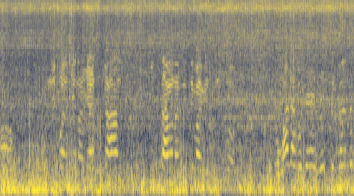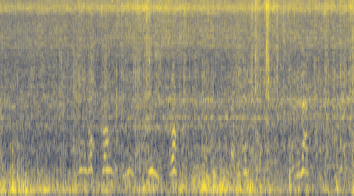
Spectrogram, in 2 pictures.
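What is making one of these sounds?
Wind rumbles loudly past the microphone outdoors.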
